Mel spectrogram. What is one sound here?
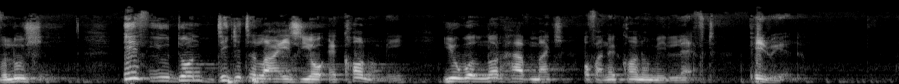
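A man speaks with animation into a microphone, heard over loudspeakers in a large hall.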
